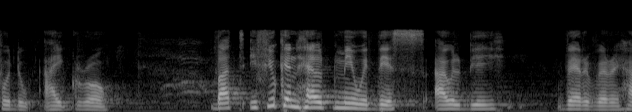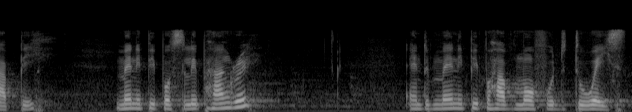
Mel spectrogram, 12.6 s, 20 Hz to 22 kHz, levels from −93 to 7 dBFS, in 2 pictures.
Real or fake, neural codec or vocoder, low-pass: fake; vocoder, 44.1 kHz, 128 mel bands every 512 samples, BigVGAN v2; 7.2 kHz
